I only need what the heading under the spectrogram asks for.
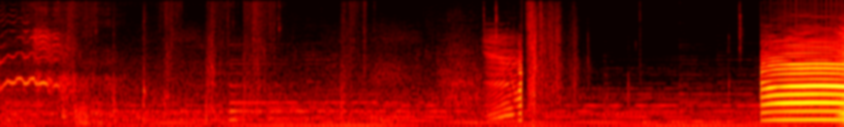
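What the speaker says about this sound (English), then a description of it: "Alright, so we got us a couple calves now." Young calves on a farm call out in a few loud drawn-out moos and bawls, one short cry early, another midway, and a long loud one at the close, over quiet rustling and hoof steps.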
